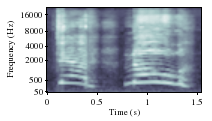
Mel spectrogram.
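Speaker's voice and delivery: high loud anguished shout; horrified cry. A narrator's reading. Boy watching his father attacked, horrified scream. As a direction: scream as your father is torn.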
